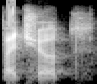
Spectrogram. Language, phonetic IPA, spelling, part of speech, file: Russian, [pɐˈt͡ɕɵt], почёт, noun, Ru-почёт.ogg
- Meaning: honour/honor, esteem, respect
